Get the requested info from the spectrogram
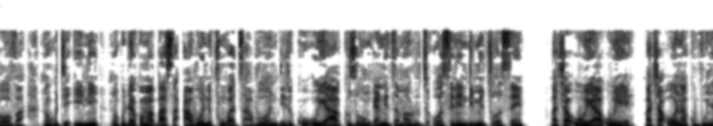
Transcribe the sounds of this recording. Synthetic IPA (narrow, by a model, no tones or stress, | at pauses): ɦovʱano̞kutiʔinino̞kuɗakwamaɓasaʔaʋo̞ne̞p͡fuŋɡwad͡zaʋo̞ndirikuːjakuzo̞uŋɡanid͡zamarud͡ziʔo̞se̞ne̞ndimid͡zo̞ːse̞ | ʋat͡ʃaujaʔuje̞ʋat͡ʃaʔo̞nakub͡vuɲa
